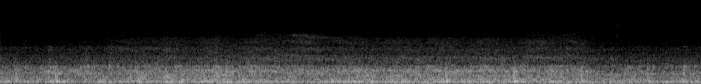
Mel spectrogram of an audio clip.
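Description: A passing train rushes by close outside with a whooshing roar.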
